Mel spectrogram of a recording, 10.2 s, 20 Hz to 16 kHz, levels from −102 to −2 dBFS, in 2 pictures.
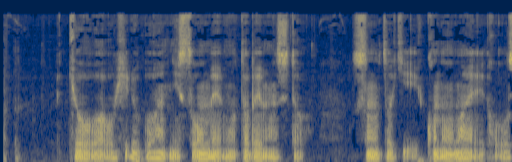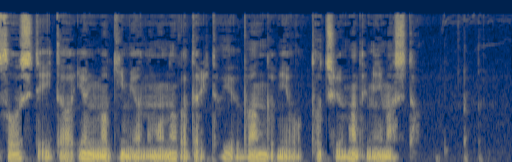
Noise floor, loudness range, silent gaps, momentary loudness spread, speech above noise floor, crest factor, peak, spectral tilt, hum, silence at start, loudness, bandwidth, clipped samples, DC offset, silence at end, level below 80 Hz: -58 dBFS; 4 LU; none; 9 LU; 30 dB; 18 dB; -10 dBFS; -4 dB/octave; none; 0.05 s; -28 LUFS; 11.5 kHz; under 0.1%; under 0.1%; 0.45 s; -50 dBFS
